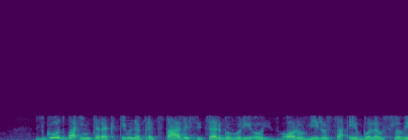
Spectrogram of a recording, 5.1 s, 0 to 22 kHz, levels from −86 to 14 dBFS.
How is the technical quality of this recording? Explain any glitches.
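The recording has two clear faults: narrowband mobile coding throughout, and a brief level drop.

For the whole clip, AMR narrowband mobile codec damage is plainly audible. Nothing passes above 3.8 kHz, and the speech has a buzzy, synthetic quality that fits a bitrate near 8 kbps. Unlike simple low-pass filtering, the voice itself is remodelled.

From 3.29 to 3.58 s, just after "predstave sicer govori o", a sudden gain jump drops speech and background together by about 11 dB with no fade. This is likely an unramped gain change, not a dropout, since the sound continues at a lower level.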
